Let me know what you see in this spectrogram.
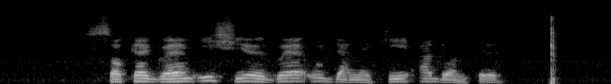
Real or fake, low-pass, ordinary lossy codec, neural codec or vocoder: fake; 9.9 kHz; MP3, 48 kbps; vocoder, 22.05 kHz, 80 mel bands, WaveNeXt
